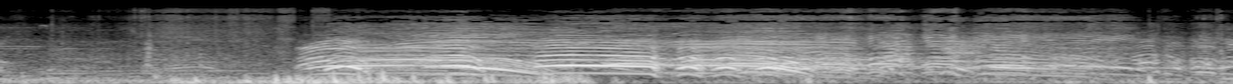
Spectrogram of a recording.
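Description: Several men's voices laughing and calling out over one another, loudest about two to three seconds in, then dying down, in reaction to a mis-hit golf shot.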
